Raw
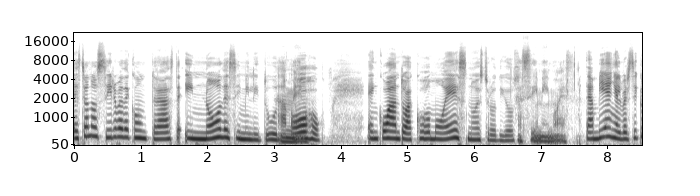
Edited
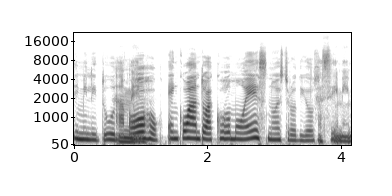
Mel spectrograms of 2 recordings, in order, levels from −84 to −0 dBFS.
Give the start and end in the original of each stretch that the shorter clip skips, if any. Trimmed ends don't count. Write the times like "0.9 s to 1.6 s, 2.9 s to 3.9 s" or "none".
3.8 s to 4.3 s

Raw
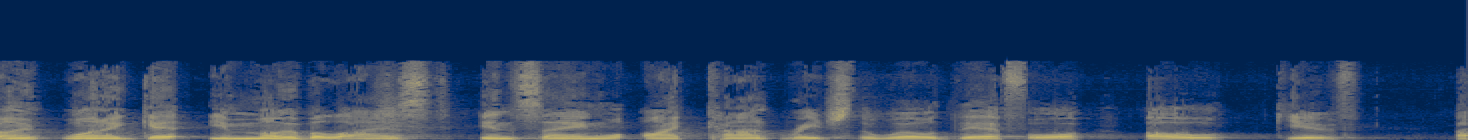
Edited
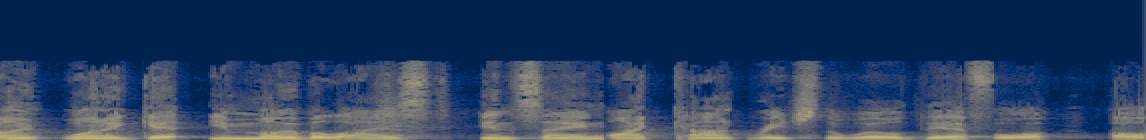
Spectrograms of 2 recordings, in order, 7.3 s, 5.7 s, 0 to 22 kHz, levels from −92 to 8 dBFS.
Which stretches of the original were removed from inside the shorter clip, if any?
3.0 s to 3.2 s

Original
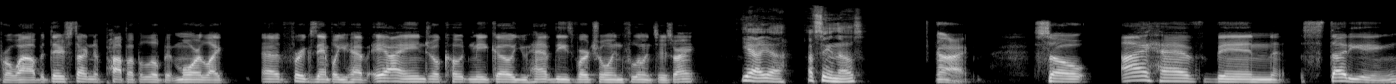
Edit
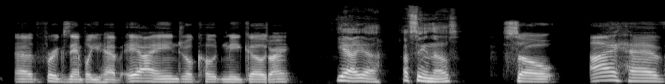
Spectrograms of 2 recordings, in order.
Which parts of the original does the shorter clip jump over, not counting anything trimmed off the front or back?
5.1 s to 6.7 s, 9.0 s to 10.2 s

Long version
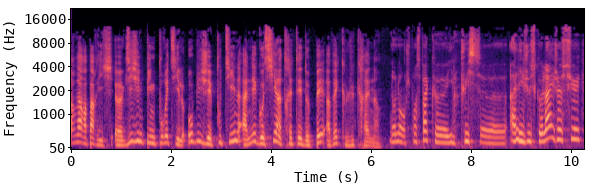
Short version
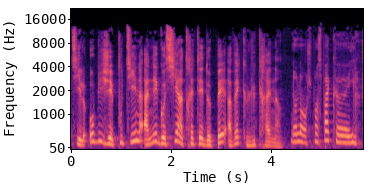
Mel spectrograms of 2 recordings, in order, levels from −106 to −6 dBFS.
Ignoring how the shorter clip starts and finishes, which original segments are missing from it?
none

